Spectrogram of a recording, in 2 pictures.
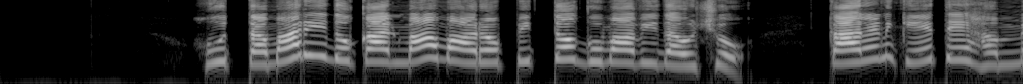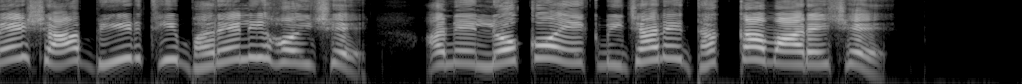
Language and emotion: Gujarati, angry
